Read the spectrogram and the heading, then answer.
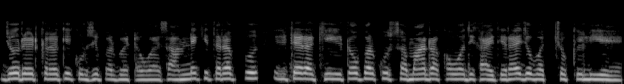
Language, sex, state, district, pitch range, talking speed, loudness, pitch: Hindi, female, Jharkhand, Jamtara, 230-255 Hz, 280 wpm, -27 LUFS, 240 Hz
